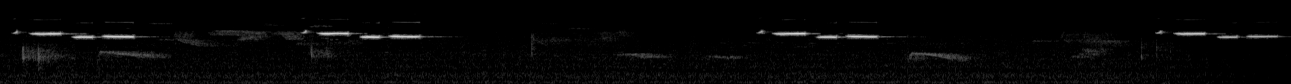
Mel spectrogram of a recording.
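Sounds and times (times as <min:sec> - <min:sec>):
mountain chickadee singing: 0:00.0 - 0:04.5, 0:07.6 - 0:09.2, 0:10.3 - 0:12.9.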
